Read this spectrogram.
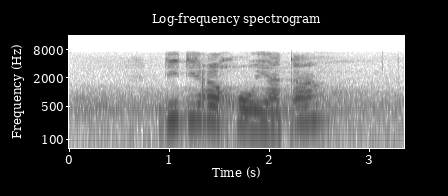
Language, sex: Tswana, female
